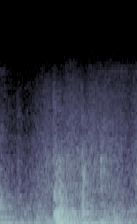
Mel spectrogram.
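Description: The double-speed sliding doors of a Pickerings passenger lift closing, with one low thud about a second in.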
